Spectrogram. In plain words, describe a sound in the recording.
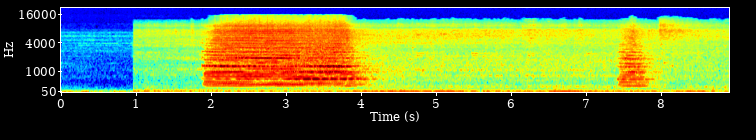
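Diesel locomotives rumble heavily as they pass close by.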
